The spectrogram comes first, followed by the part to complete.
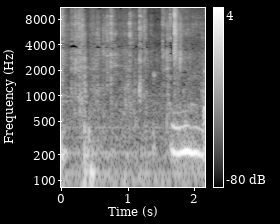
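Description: A quiet stretch with a few faint, soft clicks, then a woman's voice starts speaking near the end.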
